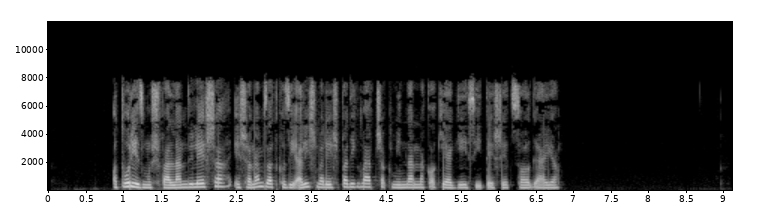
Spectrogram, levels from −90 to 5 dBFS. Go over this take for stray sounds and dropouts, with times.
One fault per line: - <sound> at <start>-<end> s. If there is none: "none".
none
